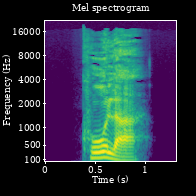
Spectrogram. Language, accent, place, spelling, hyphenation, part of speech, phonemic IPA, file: German, Germany, Berlin, Cola, Co‧la, noun, /ˈkoːla/, De-Cola.ogg
- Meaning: Coke, Coca-Cola, cola (beverage made with caramel and carbonated water)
